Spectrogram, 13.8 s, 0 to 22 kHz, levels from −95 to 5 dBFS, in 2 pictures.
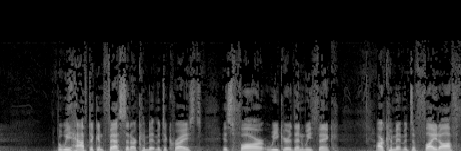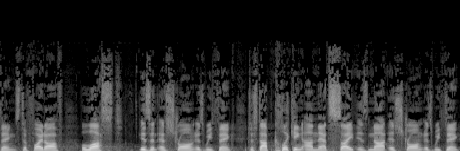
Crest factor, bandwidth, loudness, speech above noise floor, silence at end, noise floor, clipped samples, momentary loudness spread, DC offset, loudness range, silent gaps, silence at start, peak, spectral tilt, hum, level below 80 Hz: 22 dB; 15 kHz; -23 LUFS; 43 dB; 0.05 s; -66 dBFS; under 0.1%; 11 LU; under 0.1%; 4 LU; none; 0.85 s; -2 dBFS; -5 dB/octave; none; -58 dBFS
